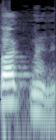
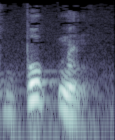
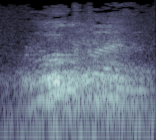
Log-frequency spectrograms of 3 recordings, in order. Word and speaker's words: Buchman: First thing when I started interviewing people in the Oxford, in Moral Rearmament, I said, so what about Frank Buckman? And they said, no, his name's Buchman. So if you're going to talk about him, say his name right. So what's his name? – Buchman.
